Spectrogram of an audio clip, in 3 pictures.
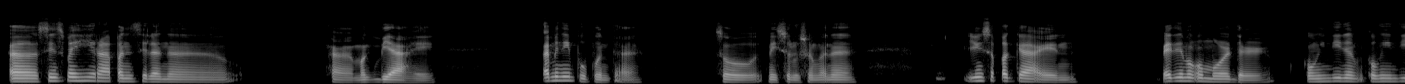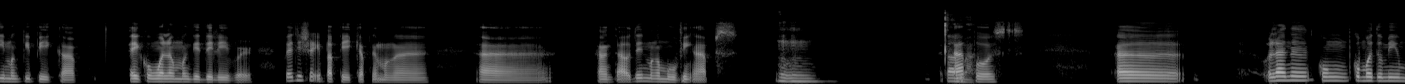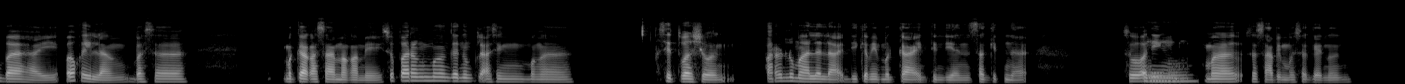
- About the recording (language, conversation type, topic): Filipino, advice, Paano ko malalaman kung bakit ako kumakain o nanonood kapag nadadala ako ng emosyon?
- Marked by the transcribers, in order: tongue click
